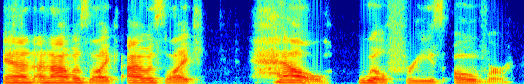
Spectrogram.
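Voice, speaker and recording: A woman's voice: on the low side, fairly even intonation, slow pace, a bit bright. A woman in her sixties hosting a casual chat, blunt and rambling, full of "you know" and "like". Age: 60s. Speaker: host.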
